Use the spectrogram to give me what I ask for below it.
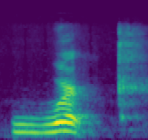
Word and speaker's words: work: this one here now the or is tricky it doesn't sound like or it says er work all right so there you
